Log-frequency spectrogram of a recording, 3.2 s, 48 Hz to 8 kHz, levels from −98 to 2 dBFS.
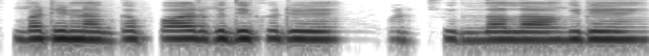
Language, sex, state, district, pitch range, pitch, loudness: Rajasthani, female, Rajasthan, Nagaur, 220-235 Hz, 225 Hz, -20 LUFS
